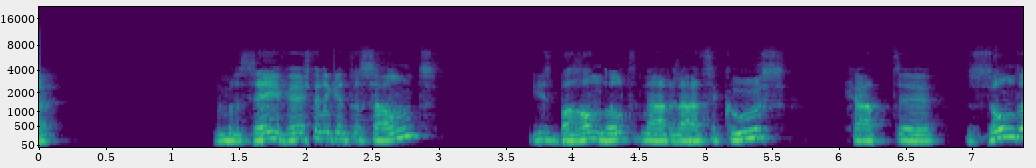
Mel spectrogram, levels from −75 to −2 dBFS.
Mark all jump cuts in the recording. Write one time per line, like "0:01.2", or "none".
0:02.0

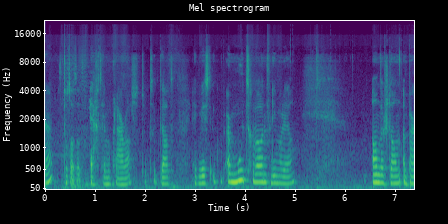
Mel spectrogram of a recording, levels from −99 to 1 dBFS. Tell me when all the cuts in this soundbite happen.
0:06.3

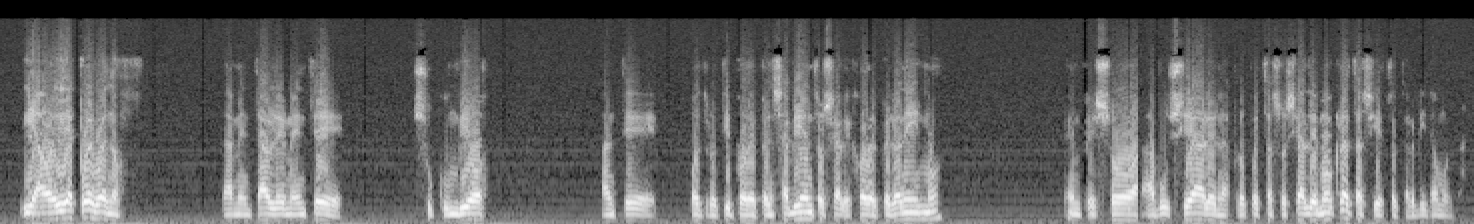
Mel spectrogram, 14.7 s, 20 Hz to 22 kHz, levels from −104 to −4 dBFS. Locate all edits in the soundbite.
0:11.4

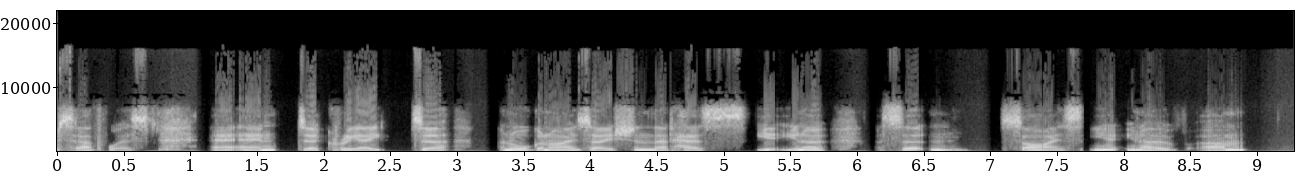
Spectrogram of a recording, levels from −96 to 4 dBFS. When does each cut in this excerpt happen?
0:07.7

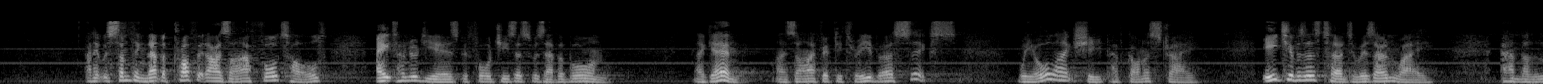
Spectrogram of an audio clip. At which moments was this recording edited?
none

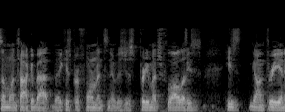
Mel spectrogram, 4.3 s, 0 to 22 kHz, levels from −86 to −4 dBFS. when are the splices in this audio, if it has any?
0:02.8

